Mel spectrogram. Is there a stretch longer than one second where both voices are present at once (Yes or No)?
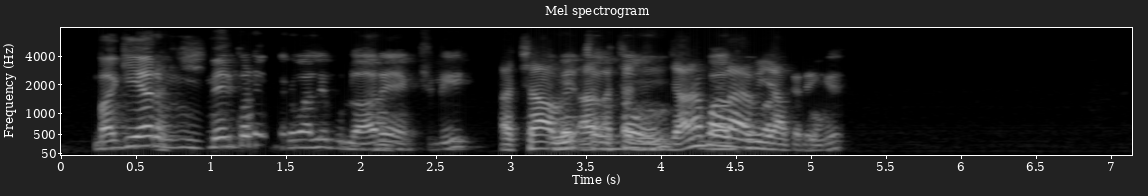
Yes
